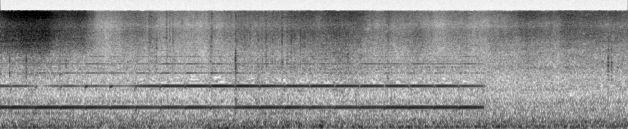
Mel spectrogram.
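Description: Car interior at low speed: steady engine and road rumble in the cabin. A single steady high tone holds for about five seconds over it and then cuts off suddenly.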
